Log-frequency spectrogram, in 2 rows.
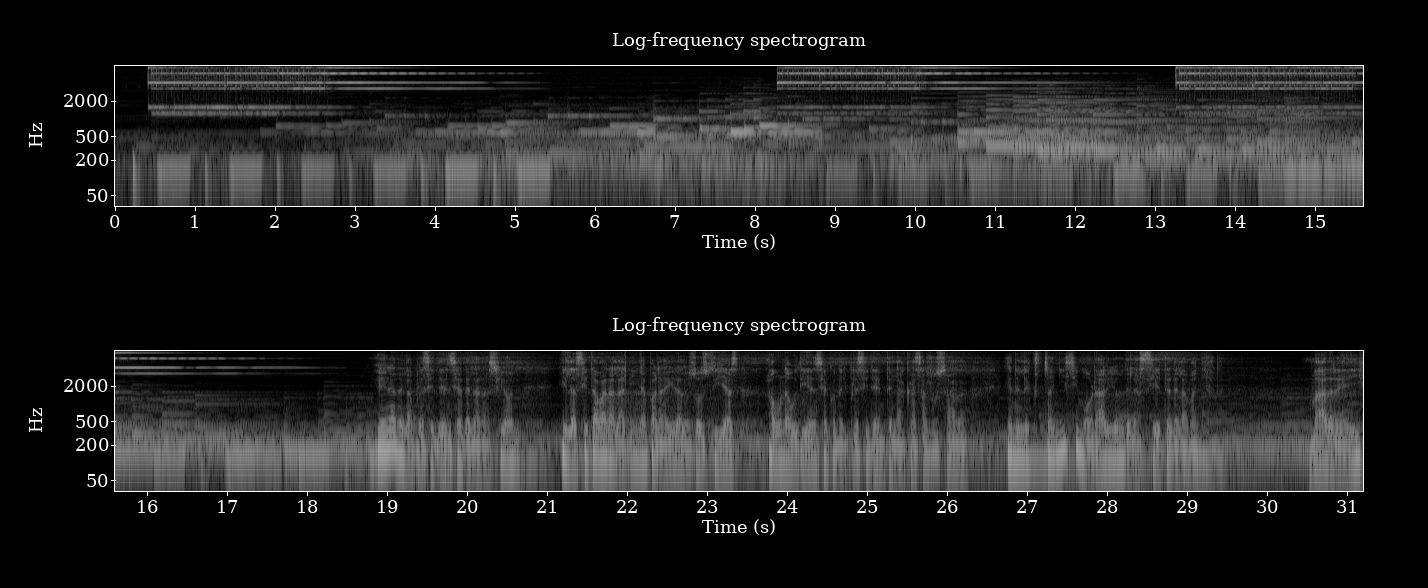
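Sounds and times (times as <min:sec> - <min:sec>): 
music: 0:00.0 - 0:31.1
old-style telephone bell ringing in a house in Buenos Aires: 0:00.4 - 0:05.4, 0:08.3 - 0:18.2
speech: 0:18.9 - 0:29.5, 0:30.5 - 0:31.1.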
